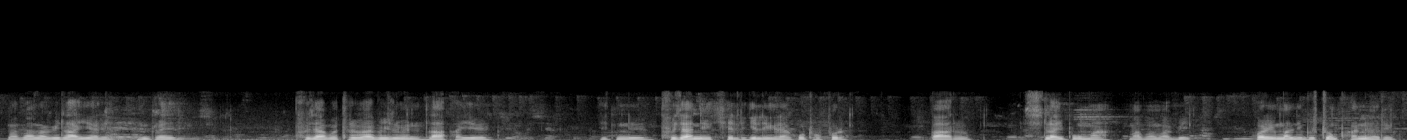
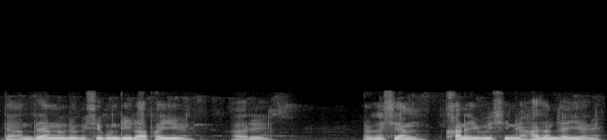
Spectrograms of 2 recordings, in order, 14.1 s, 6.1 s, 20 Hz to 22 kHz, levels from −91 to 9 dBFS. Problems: constant background noise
